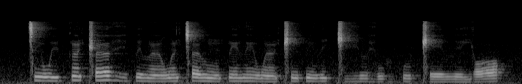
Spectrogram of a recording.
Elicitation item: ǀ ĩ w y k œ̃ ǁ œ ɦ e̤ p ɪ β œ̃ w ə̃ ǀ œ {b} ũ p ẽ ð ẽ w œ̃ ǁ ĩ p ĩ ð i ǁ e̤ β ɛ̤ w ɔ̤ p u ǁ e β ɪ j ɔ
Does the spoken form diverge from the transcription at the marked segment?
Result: yes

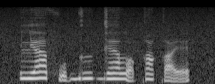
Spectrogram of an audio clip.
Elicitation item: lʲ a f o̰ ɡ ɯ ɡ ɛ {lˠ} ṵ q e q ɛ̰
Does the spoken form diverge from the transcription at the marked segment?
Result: no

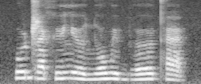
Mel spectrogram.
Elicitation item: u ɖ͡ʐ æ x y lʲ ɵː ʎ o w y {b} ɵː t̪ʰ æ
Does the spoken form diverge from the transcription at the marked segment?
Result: yes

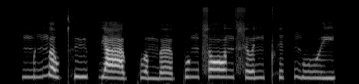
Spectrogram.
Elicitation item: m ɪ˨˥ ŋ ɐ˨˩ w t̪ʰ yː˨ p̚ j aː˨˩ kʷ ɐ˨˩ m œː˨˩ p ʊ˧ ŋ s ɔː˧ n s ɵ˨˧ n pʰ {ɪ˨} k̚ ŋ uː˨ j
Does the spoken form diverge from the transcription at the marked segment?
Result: yes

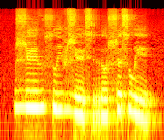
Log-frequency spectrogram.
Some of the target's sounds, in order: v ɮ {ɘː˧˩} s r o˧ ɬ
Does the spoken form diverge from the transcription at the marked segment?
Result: yes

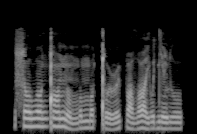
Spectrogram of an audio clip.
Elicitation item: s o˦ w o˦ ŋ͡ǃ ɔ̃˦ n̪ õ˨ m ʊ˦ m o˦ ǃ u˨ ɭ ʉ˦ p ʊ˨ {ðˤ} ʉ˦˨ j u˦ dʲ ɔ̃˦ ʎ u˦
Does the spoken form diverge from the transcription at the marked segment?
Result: no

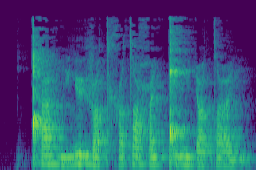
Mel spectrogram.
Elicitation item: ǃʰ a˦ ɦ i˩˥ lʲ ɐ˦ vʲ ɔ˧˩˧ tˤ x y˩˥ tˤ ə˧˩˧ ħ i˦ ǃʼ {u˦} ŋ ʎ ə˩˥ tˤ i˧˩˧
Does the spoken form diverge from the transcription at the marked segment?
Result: no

